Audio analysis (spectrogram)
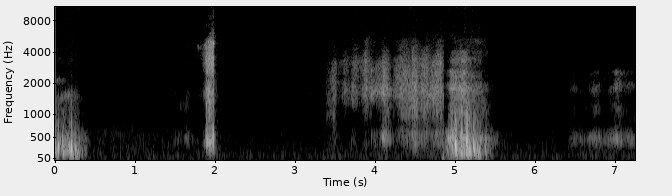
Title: More cold sneezing i can't stop sneezing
